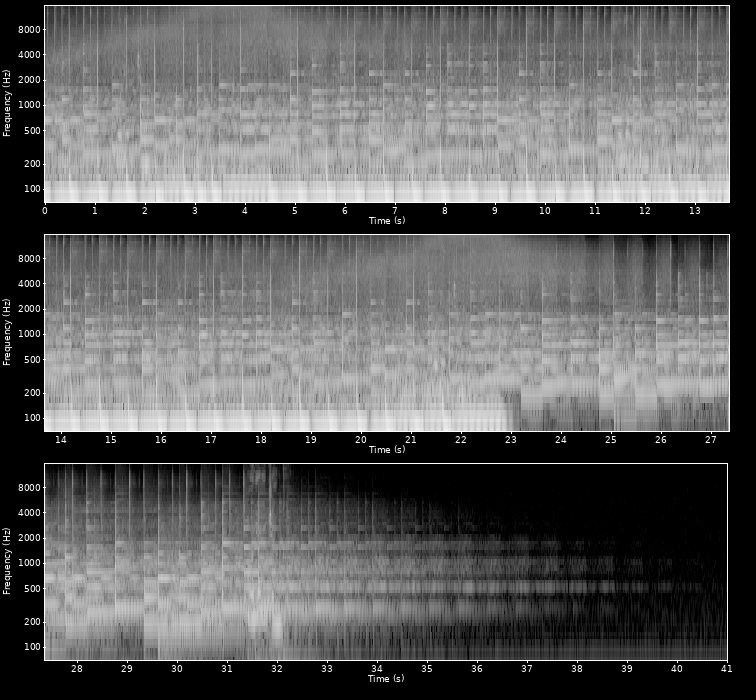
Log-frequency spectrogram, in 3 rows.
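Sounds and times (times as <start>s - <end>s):
technology beat: 0.0s - 26.3s.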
